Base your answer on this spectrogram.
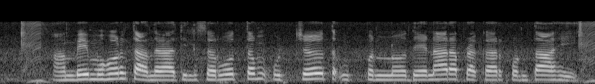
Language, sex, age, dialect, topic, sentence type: Marathi, female, 31-35, Standard Marathi, agriculture, question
